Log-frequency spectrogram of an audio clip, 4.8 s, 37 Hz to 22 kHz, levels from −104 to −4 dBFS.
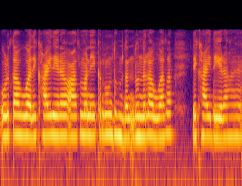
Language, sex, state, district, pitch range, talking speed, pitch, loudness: Hindi, female, Delhi, New Delhi, 200-210 Hz, 185 wpm, 205 Hz, -15 LUFS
